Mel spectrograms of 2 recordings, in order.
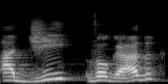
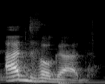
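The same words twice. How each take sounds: First: An extra vowel is added after the d. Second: The d goes straight into v, no vowel. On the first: "tem gente que fala advogado" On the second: "mas a palavra na verdade é advogado"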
